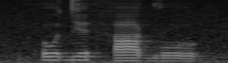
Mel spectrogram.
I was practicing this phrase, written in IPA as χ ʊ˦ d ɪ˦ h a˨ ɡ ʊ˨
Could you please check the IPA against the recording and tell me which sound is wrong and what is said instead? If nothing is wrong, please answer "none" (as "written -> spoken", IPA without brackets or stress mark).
χ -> h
